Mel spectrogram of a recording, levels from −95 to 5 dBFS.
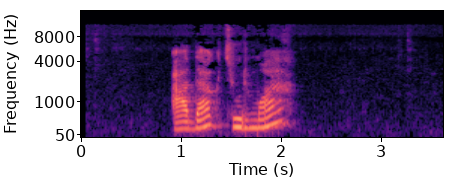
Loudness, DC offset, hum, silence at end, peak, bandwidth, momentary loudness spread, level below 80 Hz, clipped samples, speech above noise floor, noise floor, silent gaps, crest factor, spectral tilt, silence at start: -21 LUFS; under 0.1%; none; 1.55 s; 0 dBFS; 11.5 kHz; 7 LU; -64 dBFS; under 0.1%; 44 dB; -64 dBFS; none; 24 dB; -5.5 dB/octave; 0.9 s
